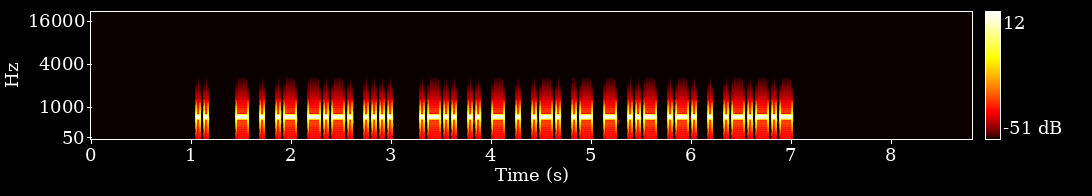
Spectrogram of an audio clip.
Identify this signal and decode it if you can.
Morse code, heard as a keyed tone, about 30 wpm, 700 Hz. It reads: I TEACH LITERATURE.
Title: Sentences from Top 1000 Words - Review Part 6 - 30wpm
